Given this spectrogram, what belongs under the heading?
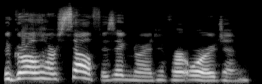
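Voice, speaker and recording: A woman's voice: medium pitch, a little fast, dry recording, lightly acted. A woman voicing a frightened, scheming Swedish villain in a storybook reading, pleading and making excuses. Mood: bargaining. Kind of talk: dramatic storybook character voice.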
